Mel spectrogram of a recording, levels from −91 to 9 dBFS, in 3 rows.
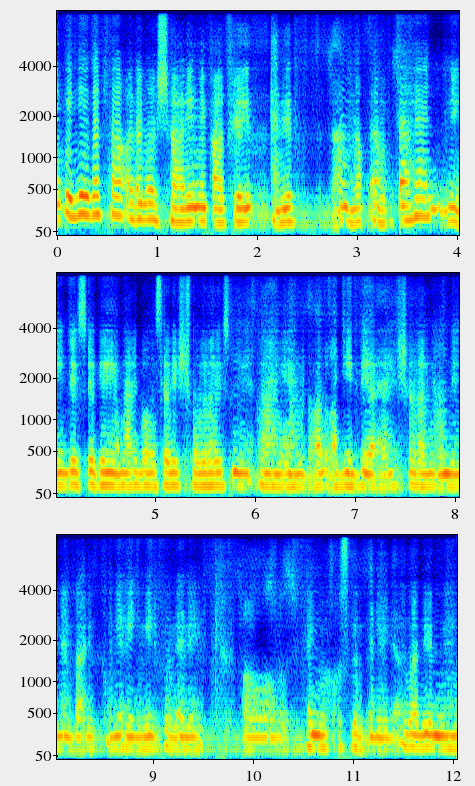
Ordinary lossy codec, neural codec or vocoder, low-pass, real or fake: none; codec, 16 kHz, 0.5 kbps, FreqCodec, smaller model; none; fake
